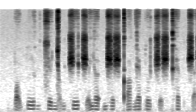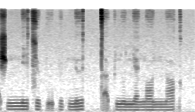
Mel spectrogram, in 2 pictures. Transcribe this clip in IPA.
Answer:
p ɔ̰ kʷ ŋ ʉ ɡ t͡s ʉ ɟ ɔ̰ ɡ t͡ʃ i t͡ʃ ə̰ j ə ʔ d͡ʒ ə ʃ kʼ ɒ ɡ ɛ p ɾ u t͡ʃ ə̰ ʃ kʰ ɛ p t͡ʃ a̰ ʃ nː i t͡s ʉ p ṵ p ʉ p n ɨ tː a̰ kʷ ɲ u ɲ ɛ ŋ ɔ nː ɒ ɡ

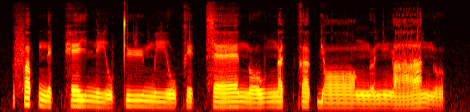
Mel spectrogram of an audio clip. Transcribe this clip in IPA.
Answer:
f ɐ˥ p̚ n̪ ɪ˨ k̚ h e˧ j n̪ iː˨˩ w t̪ yː˧ m iː˨˩ w k ɪ˨ k̚ s ɛː˨˧ n̪ o˨˧ w n̪ ɐ˥ t̚ k ɐ˥ k̚ j ɔː˧ ŋ ɵ˨˧ n ŋ aː˨˥ n̪ ʊ˨ k̚

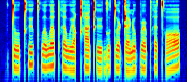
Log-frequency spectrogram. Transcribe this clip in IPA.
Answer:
t̪ u kʰ ʉ kʷʰ ə w ə pʰ ə w ʉ qʰ ə kʰ ʉ ɡ u tʷ ə˞ ʈ ə ɳ u p ə˞ pʰ ə t̪ʰ ɔ

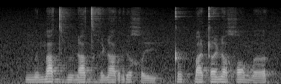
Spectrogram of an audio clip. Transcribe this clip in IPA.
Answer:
m ɘ˩˥ m ɾ a˧ dʱ y˩ ɳ a˥ dʱ ɘ˧ ɳ a˧ r ɨ˧ χ y˩ | ʈ o˧ k͡p a˧ ʈ ɐ˥ ɳ ɐ˩ χ ɔ˥˩ m ɐ˩˥

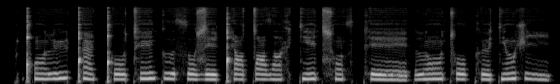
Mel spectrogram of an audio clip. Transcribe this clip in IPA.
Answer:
ǃʼ õ l y ǃ æ̃ ǃʰ o tʰ ẽ k ɯ θ o z e ǃʰ e tˤ u ðˤ æ̃ x tʲ ẽ t͡sʰ õ θ kʰ e | l õ tʰ o kʰ ø tʲ õ ʃ i

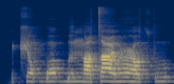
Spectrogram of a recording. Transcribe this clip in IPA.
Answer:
t͡ʃ ɔ˧ ɡ͡b ɔ˧ ɡ͡b ə˧ ŋ ɔ˨ tˤ ɯ˦˨ j u˦ ʕ ɔ˧ t͡sʼ u˦

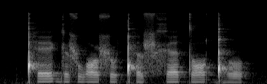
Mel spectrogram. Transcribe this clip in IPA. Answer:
ǃʰ e ɡ e ʂ w ɔ ʂ u ǃʰ ɛ ʂ x ɛ t ɔ ɡ͡ǃ o

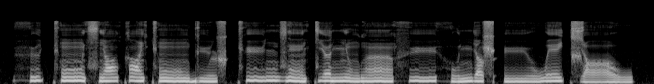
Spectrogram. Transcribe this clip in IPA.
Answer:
h ʉ˧ cʰ ũ˧ sʲ ɑ̃˧ k ɑ̃˧ cʰ ũː˨ ɡ yː˨ ʂ cʰ yː˦ n z ẽ˦˨ tʲ œ˦ nʲ ũ˧ ɡ œ̃ː˧ f yː˦ h u˨˦ nʲ ɑ˦ ʂ ʔ yː˨ w e˦ t͡ɕ ɑː˨ w

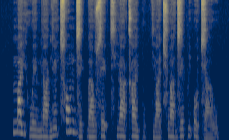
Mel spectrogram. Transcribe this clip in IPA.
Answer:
m a˥˧ j h w e˨˩ m j a˨˩ ɡ ẽ˧ t͡sʰ ɔ˦ m d͡z e˨ k̚ l a˧ w s e˦ ʔ t͡sʰ j a˥˧ kʰ a˥˧ j p u˨ k̚ s j a˧ t͡ɕʰ w a˥˧ d͡z e˦ p i˦ ʔ o˨˩ t͡ɕ a˨˦ w

